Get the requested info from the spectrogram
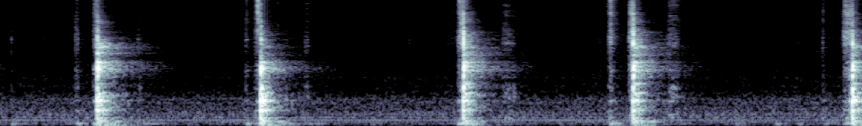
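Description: Kitchen knife cutting a white onion into thin slices and striking a wooden cutting board: five separate chops, a little over a second apart.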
